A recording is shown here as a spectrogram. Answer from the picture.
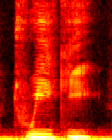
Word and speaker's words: Twiki: future ice cream pong it's not pronounced wiki it's pronounced TWiki it's from Buck Rogers just FYI I there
